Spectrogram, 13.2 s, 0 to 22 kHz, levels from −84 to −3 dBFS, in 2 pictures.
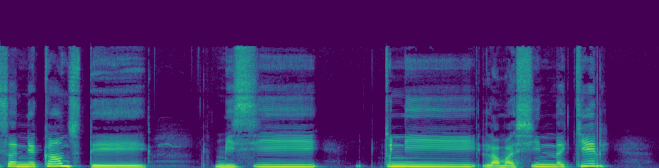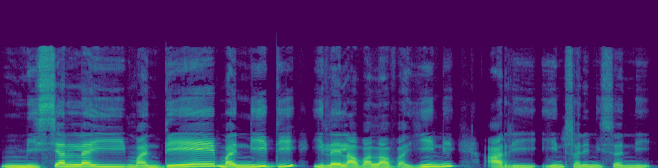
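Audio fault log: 3.90 s, 5.97 s, 12.37 s: dropped buffer (overrun). Samples were likely overwritten before being read, roughly 70 ms at 3.90 s and about 20 ms at the others. The remaining audio butts together without silence, so the speech jumps ahead.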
